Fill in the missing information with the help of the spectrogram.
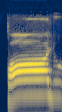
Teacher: ও মাদ্দাকে এক আলিফ পরিমাণ টান দিয়ে পড়তে হয়।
